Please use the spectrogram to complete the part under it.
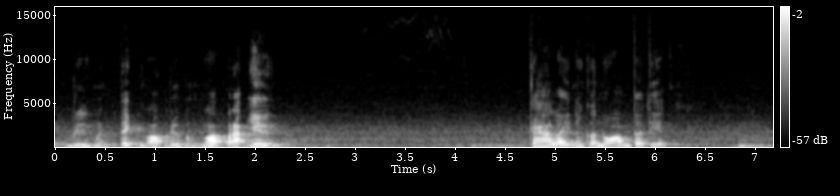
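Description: A man speaks calmly into a microphone, close by, with pauses.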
